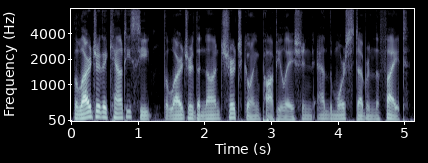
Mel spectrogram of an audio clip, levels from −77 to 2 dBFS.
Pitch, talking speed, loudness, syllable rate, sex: 95 Hz, 210 wpm, -20 LUFS, 5.0 syllables/s, male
